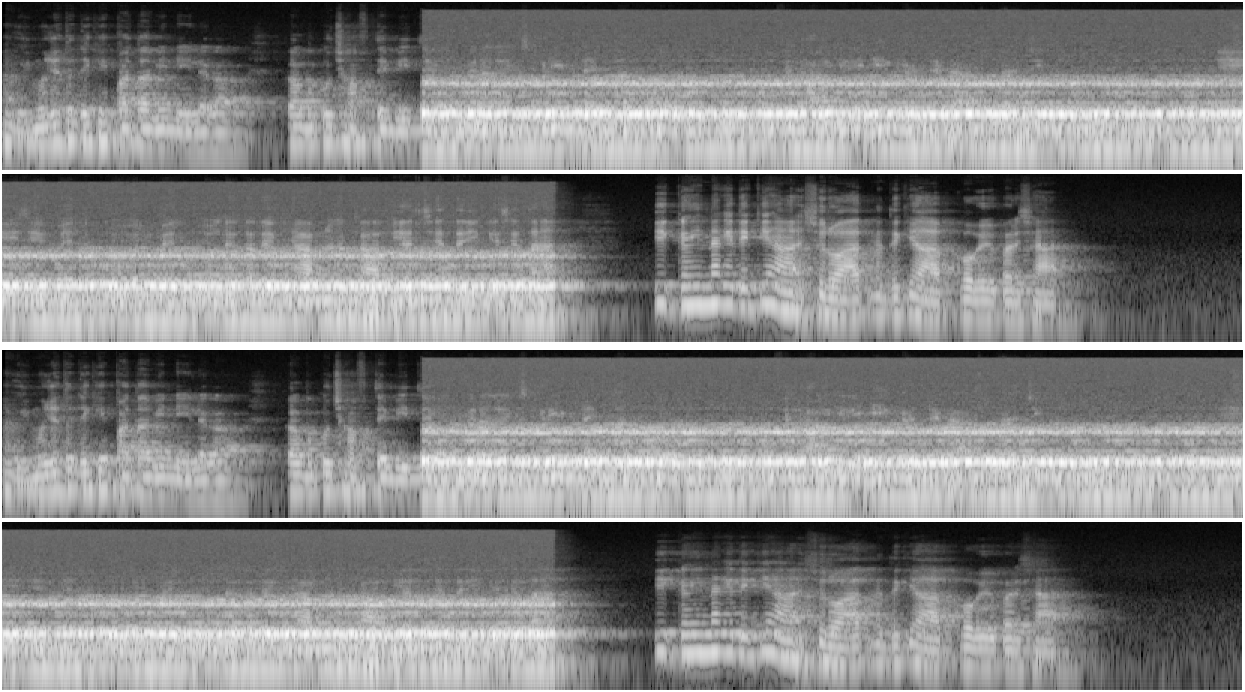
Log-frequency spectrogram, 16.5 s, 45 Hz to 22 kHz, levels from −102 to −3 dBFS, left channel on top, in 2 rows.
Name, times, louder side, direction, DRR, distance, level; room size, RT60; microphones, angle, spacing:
voice 1, 0.0-1.6 1.9-4.7 5.0-7.0, equal, 85° right, 2 dB, 2.8 m, -27 dB
sound 1, 2.8-12.0, equal, 5° right, 0.5 m, -15 dB
voice 2, 8.1-12.0 12.6-15.3, left 1 dB, 75° left, 5 dB, 1.3 m, -28 dB
17.0 x 12.0 x 3.6 m, 0.75 s
head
